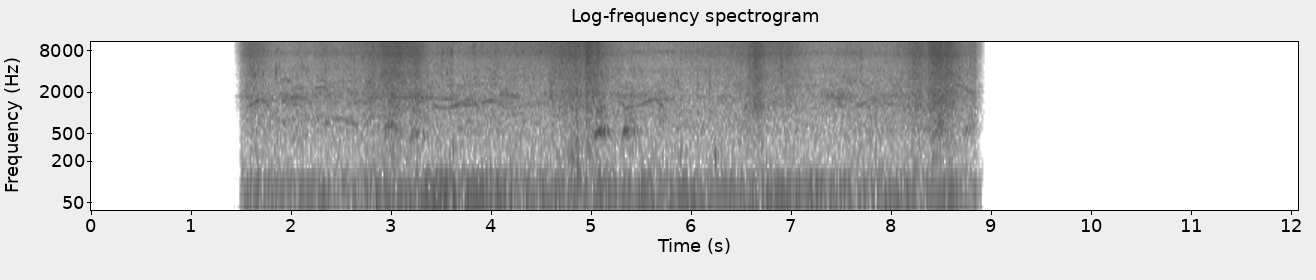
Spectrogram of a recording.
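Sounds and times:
birds warbling: 1.5 - 8.9
straw rustling: 1.5 - 8.9.

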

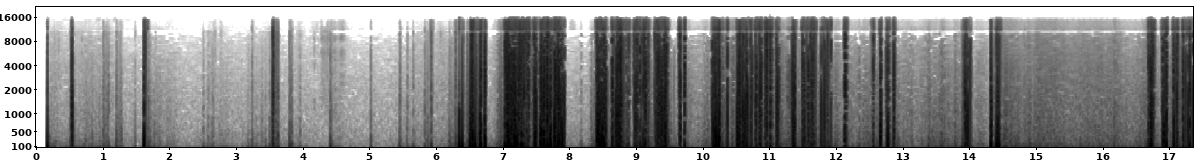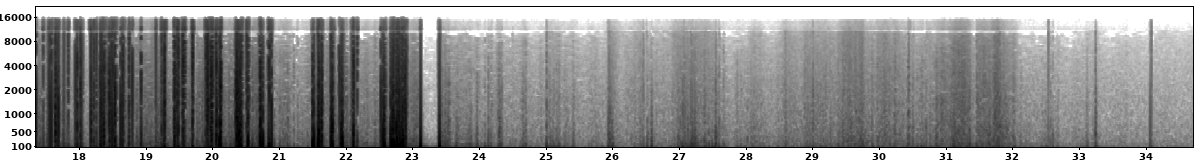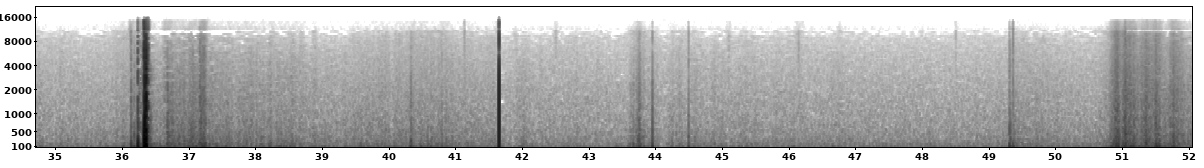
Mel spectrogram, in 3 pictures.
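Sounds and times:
scattered clicks: 2.5 - 14.8, 16.6 - 24.4, 36.1 - 37.3
loud crackling: 5.4 - 15.5, 16.1 - 27.9, 36.2 - 36.8.

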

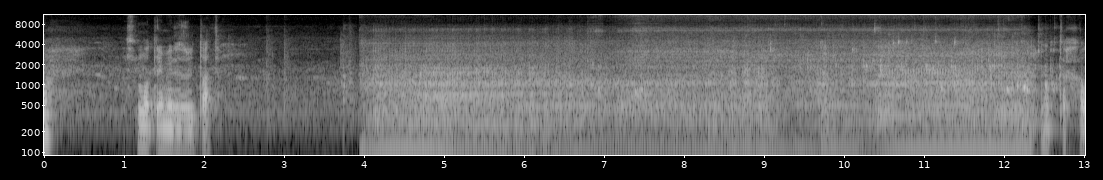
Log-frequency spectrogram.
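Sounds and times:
coffee maker pump buzzing: 4.0 - 12.5
water streaming into mug: 7.2 - 12.8.

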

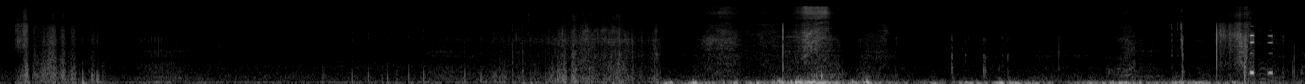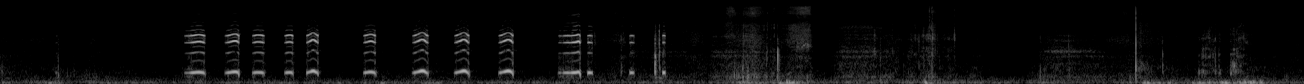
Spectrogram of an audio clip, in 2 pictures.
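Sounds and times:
dirt scraping and rustling: 3.6 - 10.4
metal detector beeps: 12.3 - 12.9, 14.9 - 19.8.

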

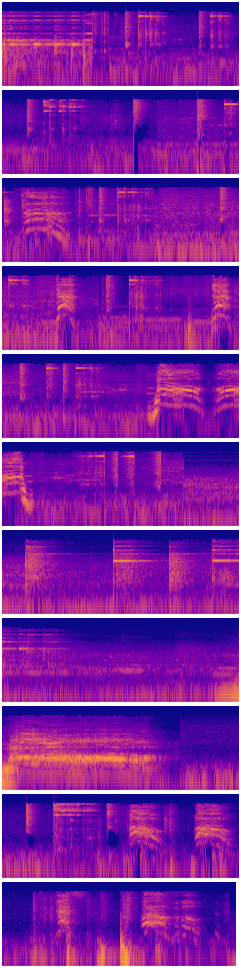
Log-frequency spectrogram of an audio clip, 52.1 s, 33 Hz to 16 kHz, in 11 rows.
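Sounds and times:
glass ringing: 0.0 - 1.8, 2.7 - 3.4, 5.6 - 6.5, 9.2 - 9.7, 11.8 - 12.5, 14.4 - 14.8, 16.8 - 17.5, 19.8 - 21.0, 30.7 - 34.7, 43.7 - 44.7
rising and falling tone: 0.0 - 1.9, 26.4 - 41.7
coins clinking into glasses: 2.7 - 3.4, 4.0 - 4.6, 5.6 - 6.5, 11.7 - 12.6, 14.4 - 14.8, 16.8 - 17.6, 19.8 - 21.0, 25.2 - 26.4, 43.7 - 44.6.

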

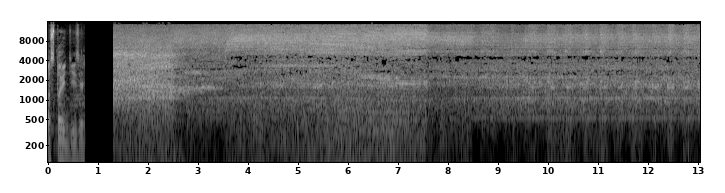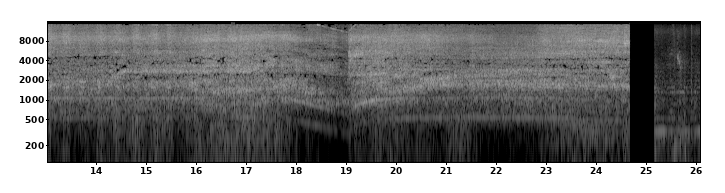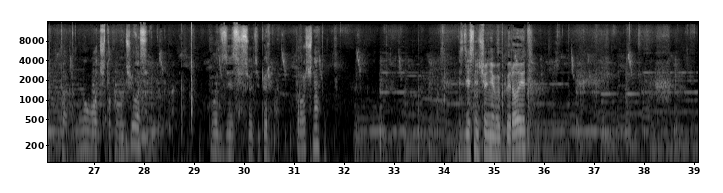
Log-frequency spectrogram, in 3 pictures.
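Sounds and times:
angle grinder cutting steel: 1.3 - 24.7.

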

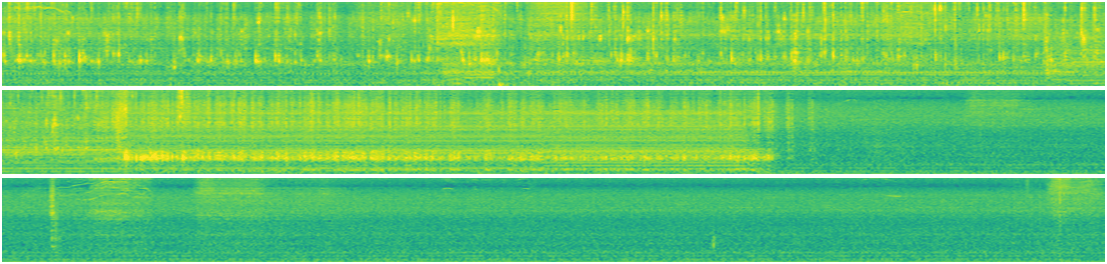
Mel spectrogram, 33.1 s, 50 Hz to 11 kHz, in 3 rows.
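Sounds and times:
water pouring into mug: 0.0 - 14.1
coffee maker running: 0.0 - 19.0.

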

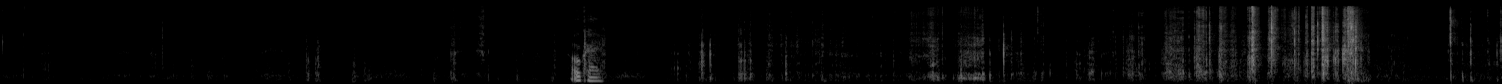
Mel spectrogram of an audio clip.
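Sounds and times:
paper crinkling and rustling: 6.8 - 13.8.

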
